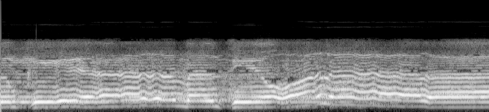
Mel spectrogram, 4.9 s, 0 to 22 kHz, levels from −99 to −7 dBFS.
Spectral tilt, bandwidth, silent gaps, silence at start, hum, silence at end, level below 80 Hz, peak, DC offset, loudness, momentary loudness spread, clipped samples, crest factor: -8 dB/octave; 5.2 kHz; none; 0 s; none; 0 s; -80 dBFS; -4 dBFS; under 0.1%; -14 LUFS; 3 LU; under 0.1%; 10 dB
